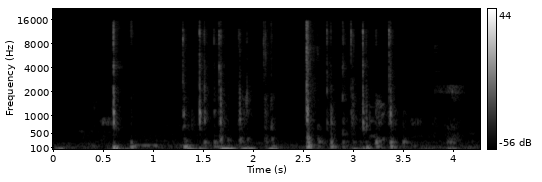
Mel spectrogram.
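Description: Close, quiet typing on a computer keyboard, bursts of rapid keystrokes with short pauses and a few firmer key presses, no talking.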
